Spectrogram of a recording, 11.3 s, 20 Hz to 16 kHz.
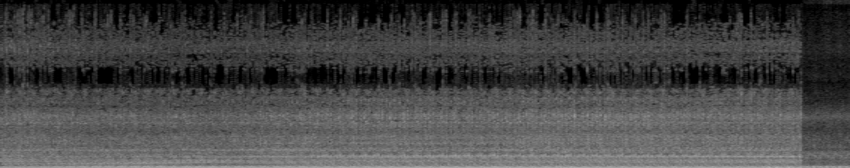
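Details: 6.0 Powerstroke diesel with rebuilt engine, idling: smooth, even diesel clatter at a settled idle with no misses, knocks or hunting; idling healthily.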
